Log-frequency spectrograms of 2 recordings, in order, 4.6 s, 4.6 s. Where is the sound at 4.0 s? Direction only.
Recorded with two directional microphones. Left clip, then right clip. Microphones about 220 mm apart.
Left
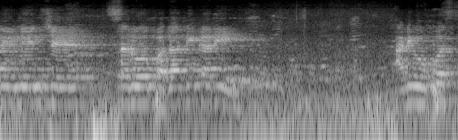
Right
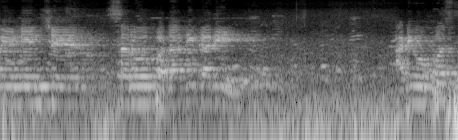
45° right (ahead or behind).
